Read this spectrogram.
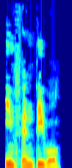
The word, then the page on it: incentivo: espagnol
